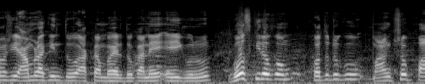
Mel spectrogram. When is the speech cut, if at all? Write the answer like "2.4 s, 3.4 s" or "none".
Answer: 2.2 s, 3.3 s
